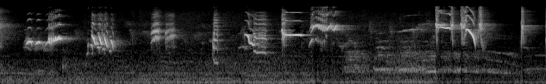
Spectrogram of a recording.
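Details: Oriental magpie-robin singing in contest-training style, giving separate phrases of chirps and whistled slurs, some sweeping down steeply, over a low steady hum.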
